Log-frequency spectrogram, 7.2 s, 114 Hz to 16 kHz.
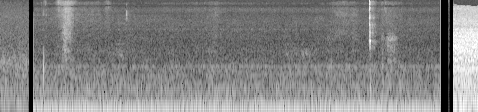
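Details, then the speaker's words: Ontel Handy Heater Turbo 800 wall-outlet ceramic space heater, a few days old, set to 90, running plugged into a basement wall socket: an even, continuous low fan drone with no ticking or rattle. The fan is noticeably loud, far from the quiet advertised. "so this heater is not quiet if you can hear this heater it's far from quiet as advertised on the box"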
